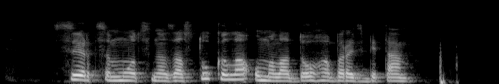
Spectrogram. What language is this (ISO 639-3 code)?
bel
